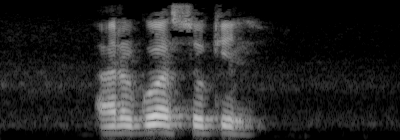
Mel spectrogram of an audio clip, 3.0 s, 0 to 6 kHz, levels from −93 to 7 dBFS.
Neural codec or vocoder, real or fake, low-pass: none; real; 5.4 kHz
